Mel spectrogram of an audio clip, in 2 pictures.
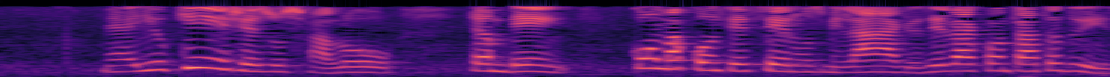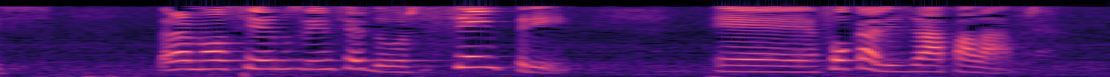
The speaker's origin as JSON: {"language": "Portuguese", "country": "Italy", "second_language": "Portuguese", "said": "Eu sou italiana."}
